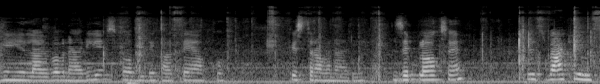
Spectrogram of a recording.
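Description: Speech: a woman talking, over a steady low hum.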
